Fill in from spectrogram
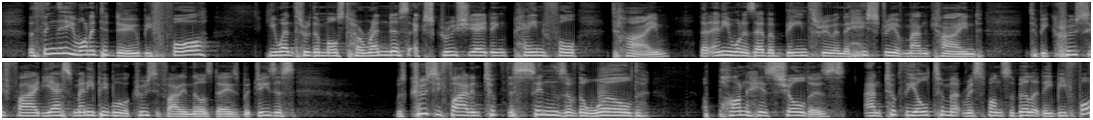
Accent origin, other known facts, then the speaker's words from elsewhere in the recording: North East England, United Kingdom; I'm from the Northeast, so my mam, as we would say in the Northeast, me mam, would always make my tea.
